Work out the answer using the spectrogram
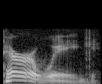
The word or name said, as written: periwig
